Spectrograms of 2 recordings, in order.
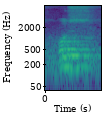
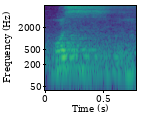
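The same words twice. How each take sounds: First: The final s hiss is soft and dull. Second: The final s hiss is sharp and narrow. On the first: The speaker calls it wrong. "jangan dibaca us" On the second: The speaker calls it right. "us tajam ya"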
